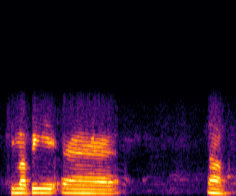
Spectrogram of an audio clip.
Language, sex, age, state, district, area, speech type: Sanskrit, male, 18-30, Kerala, Thrissur, rural, conversation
